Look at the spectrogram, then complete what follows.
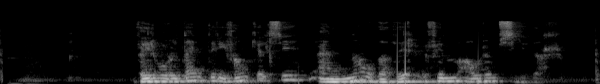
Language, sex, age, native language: Icelandic, male, 40-49, Icelandic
